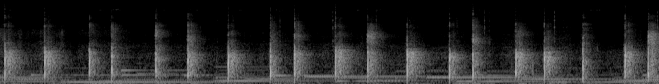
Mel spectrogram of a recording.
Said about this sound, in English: Sometimes it's just the clapping of the hands.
